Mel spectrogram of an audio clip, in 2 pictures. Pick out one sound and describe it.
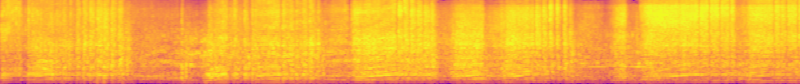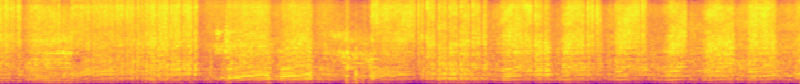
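A car engine revs hard, its pitch rising and falling over and over.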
